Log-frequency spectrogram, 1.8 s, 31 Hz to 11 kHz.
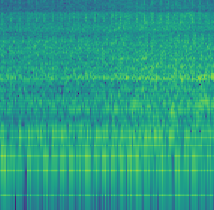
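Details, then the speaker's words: Honda PCX 150 after tune-up and valve clearance adjustment, air filter off and CVT not yet cleaned: steady even single-cylinder idle, no rattle or tapping; previous rough valve noise gone, engine sounds clean. "suara mesin hampir bersih untuk bagian setelan klepnya, karena yang saya dengarkan tadi agak sedikit ngeresak risih ya."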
